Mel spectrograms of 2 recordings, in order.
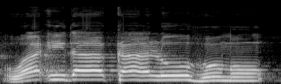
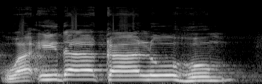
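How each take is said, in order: First: The final m is followed by a u vowel. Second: The final m is closed with no vowel. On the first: "maka mereka akan membaca" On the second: "Misalnya baca"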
